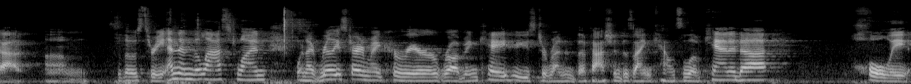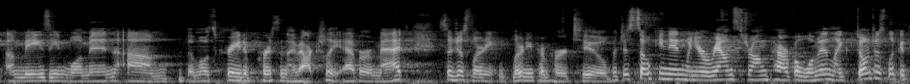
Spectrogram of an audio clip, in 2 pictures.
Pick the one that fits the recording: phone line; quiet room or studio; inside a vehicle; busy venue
busy venue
